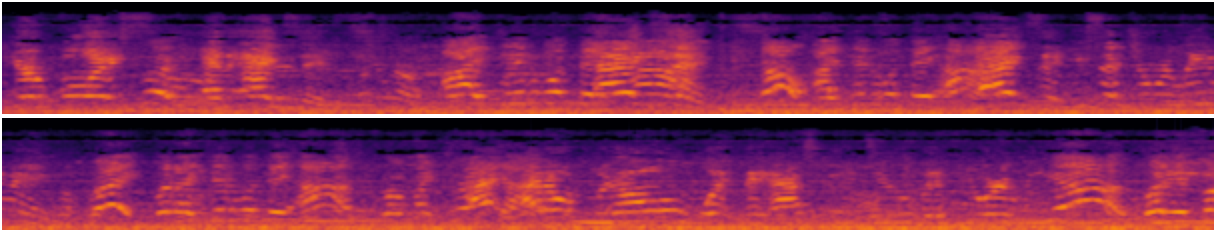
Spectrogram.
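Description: Speech: voices arguing, one telling another to lower her voice and exit. Under it runs the steady low hum of the airliner cabin.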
